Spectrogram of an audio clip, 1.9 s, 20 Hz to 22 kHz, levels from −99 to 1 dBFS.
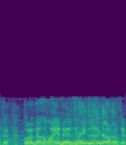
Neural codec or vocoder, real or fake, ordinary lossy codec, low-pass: vocoder, 44.1 kHz, 128 mel bands, Pupu-Vocoder; fake; none; 7.2 kHz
